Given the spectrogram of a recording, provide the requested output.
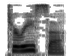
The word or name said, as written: theresa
